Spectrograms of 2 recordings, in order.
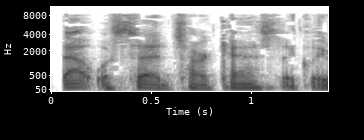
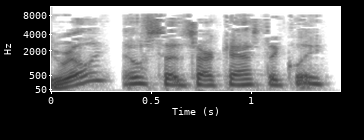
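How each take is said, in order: First: Said in the usual way. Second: High-pitched disbelieving question; incredulous echo. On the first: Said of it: "President Trump said". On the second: Real, not acted. Host questioning the President's excuse, incredulous. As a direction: throw it back as a doubting question, pitched up. Host doubts the quote just read.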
